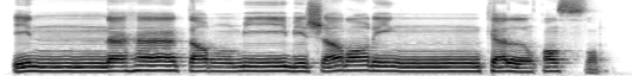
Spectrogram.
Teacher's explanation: dan ra dibaca dengan tebal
